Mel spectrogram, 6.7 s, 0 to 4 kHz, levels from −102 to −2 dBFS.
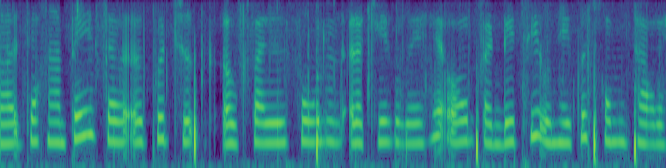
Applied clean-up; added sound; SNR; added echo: neural separator model SepFormer WHAM!.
